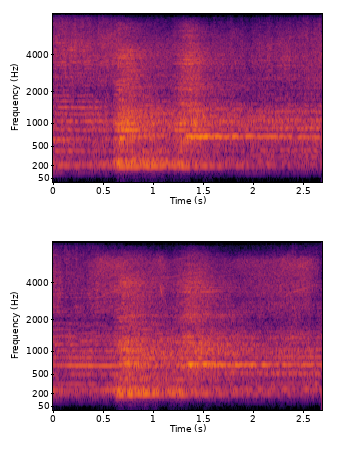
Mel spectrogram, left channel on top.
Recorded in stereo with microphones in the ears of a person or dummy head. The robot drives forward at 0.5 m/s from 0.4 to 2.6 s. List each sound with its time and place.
0.6 s sawing: 55° left (ahead or behind), 2.5 m; by 1.6 s 50° left (ahead or behind), 3 m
